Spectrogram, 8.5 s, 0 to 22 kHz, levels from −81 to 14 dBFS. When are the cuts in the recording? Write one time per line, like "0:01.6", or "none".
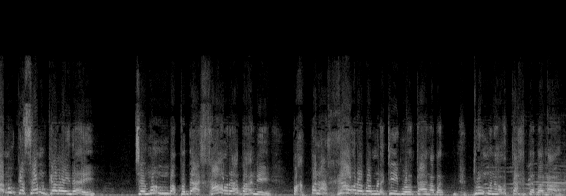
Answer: none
